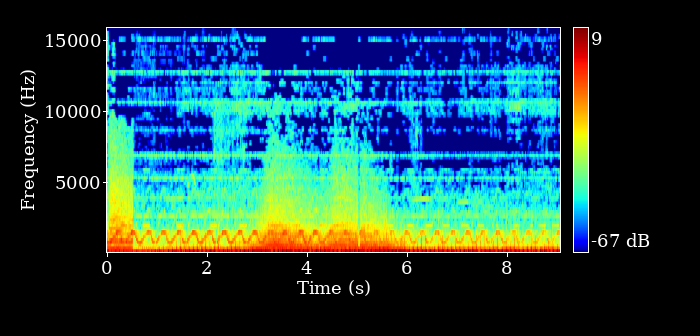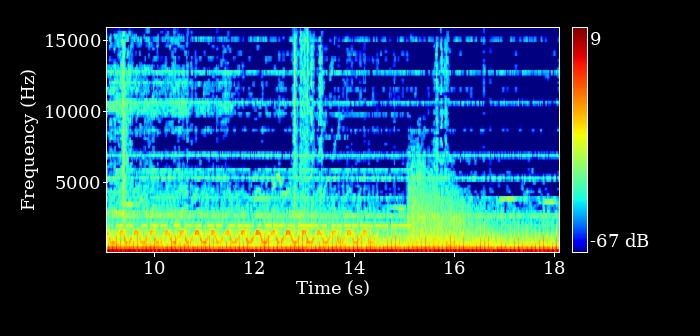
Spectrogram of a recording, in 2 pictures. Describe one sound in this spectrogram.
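A video game helicopter's rotor thumps as it flies.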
